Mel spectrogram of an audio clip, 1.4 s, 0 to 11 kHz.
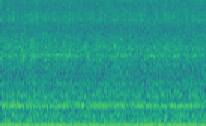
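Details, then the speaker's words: The reefer unit's own diesel engine on a DAF LF 210 refrigerated truck, said to be the quietest in its class: steady deep drone, even and unchanging with no knocks or misses; a normal idle. "серьезный звук дизельного двигателя. И представьте, это еще самый тихий в классе дизельный двигатель у автономной холодильной установки."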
